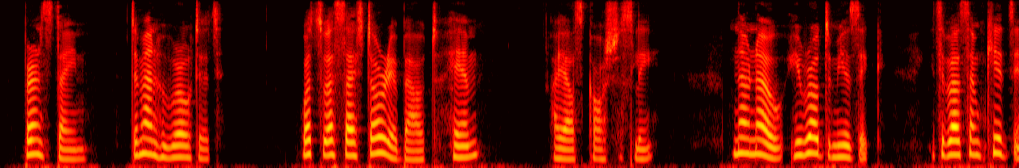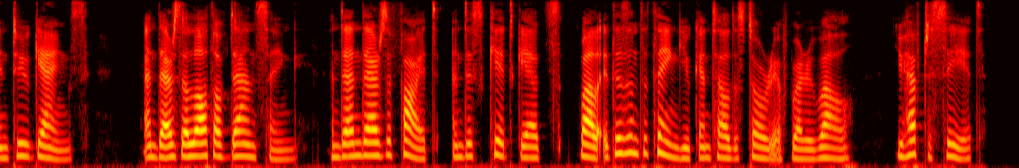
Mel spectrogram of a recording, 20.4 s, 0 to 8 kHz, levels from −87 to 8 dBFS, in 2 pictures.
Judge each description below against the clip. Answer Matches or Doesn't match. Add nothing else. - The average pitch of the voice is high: Matches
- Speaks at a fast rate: Doesn't match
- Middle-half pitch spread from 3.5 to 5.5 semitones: Matches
